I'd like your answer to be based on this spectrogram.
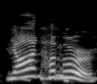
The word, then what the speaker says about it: Jan Hammer: There's also some like wannabe Jan Hammer. I mean, sorry. Someone on Facebook told us that we're pronouncing his name wrong. His name's like Jean Hamour or some shit.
